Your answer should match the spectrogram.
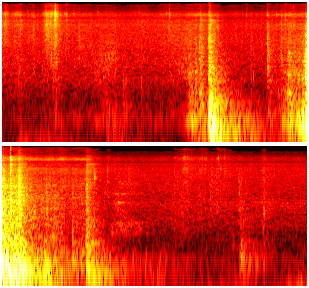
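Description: A heavy maple log being shoved into a pickup truck bed, knocking and rumbling against the bed: a sharp thump about two seconds in, then a longer rumbling scrape and another knock about a second later.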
